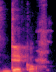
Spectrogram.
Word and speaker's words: Dickel: It's Dickel. It sounds like tickle, but it's different. It's spelled different Like- for sure.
